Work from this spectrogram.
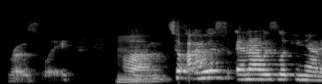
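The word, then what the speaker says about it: Wriothesley: Southampton's name, Henry Roseley, was supposed to be pronounced Roseley.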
